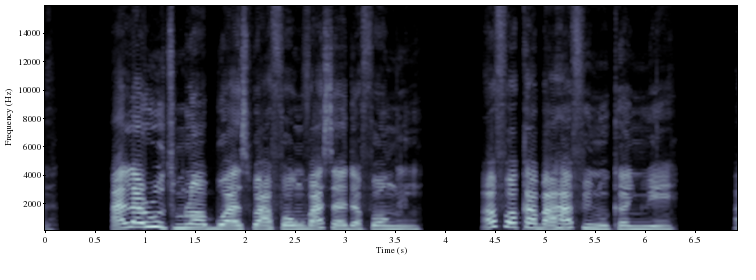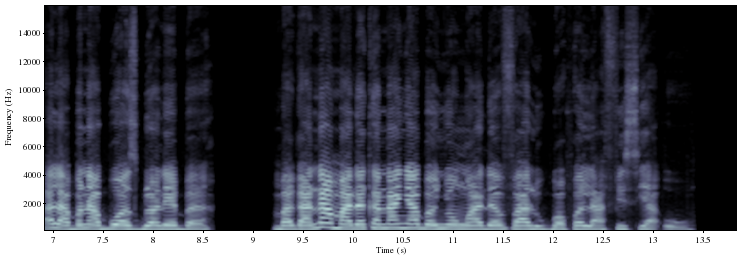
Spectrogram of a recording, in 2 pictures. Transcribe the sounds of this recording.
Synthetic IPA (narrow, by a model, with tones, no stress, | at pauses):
a˨lə˦ɾu˦t̪mlɔ̃˦bo˦a˨sɸɛ˦a˨fɔ˦ŋũ˦va˦sə˦ɖə˨fɔ˦ŋlĩ˨ | ɛ˦fɔ˦ka˦ba˨ɦa˦fi˦nũ˨kɛ˦ɲũ˦ɛ˦ | ɛ˦la˨bɛ˦nã˦bo˦a˨s̬ɡ͡blɔ˨nɛ̃˦bɛ˦ | mɛ̃˨ɡa˨nã˦mã˨ɖə˦kə˦nã˦ɲã˦bə˦ɲɔ̃˦ŋũ˨a˨ɖə˦va˦lu˨ɡ͡bɔ˨ɸə˦lə˨a˨fi˦si˨a˨ʔo˨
